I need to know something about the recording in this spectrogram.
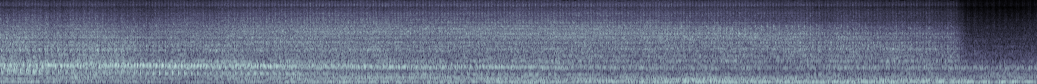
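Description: Wood lathe running while a bowl gouge cuts into the face of a spinning red cedar bowl blank: a steady, rough cutting noise over the hum of the machine. The cutting noise drops away just before the end.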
